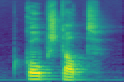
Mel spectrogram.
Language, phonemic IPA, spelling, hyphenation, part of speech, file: Dutch, /ˈkoːp.stɑt/, koopstad, koop‧stad, noun, Nl-koopstad.ogg
- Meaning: trading city, trading town; town or city that plays an important role in trade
